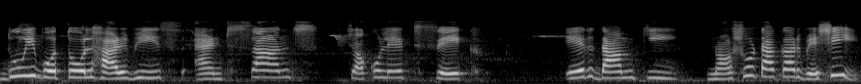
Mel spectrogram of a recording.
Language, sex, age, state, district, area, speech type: Bengali, female, 18-30, West Bengal, Howrah, urban, read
